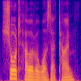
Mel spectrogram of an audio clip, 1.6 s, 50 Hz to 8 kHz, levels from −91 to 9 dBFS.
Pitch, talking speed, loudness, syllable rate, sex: 110 Hz, 185 wpm, -16 LUFS, 4.9 syllables/s, male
